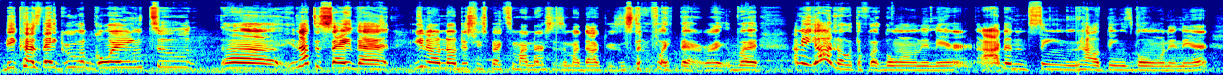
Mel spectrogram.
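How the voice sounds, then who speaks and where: High pitched lady doing a tarot reading, swears a lot, chatty and blunt. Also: expressive, normal speed, slight background noise. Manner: frank, profane and chatty, laughing often between points. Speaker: tarot card reader. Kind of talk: casual spoken tarot reading to a collective audience.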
